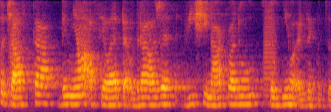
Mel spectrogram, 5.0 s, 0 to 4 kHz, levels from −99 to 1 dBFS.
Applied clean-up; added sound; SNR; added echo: none; Brass instrument; 20 dB; reverberation time 0.4 s.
